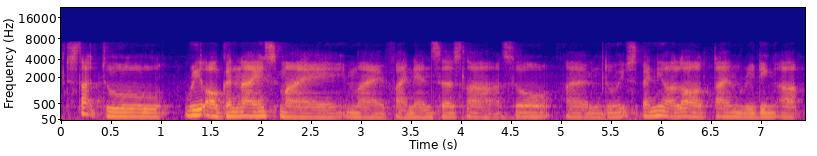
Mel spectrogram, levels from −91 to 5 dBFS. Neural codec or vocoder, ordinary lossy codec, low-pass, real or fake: codec, 16 kHz, 4.8 kbps, FACodec; none; 7.2 kHz; fake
